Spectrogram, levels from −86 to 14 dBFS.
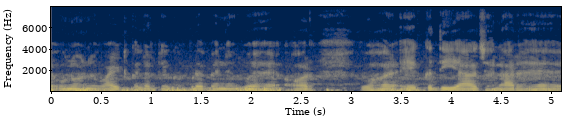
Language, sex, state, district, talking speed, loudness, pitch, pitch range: Hindi, male, Gujarat, Valsad, 175 wpm, -15 LUFS, 120 Hz, 115-120 Hz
